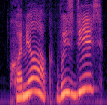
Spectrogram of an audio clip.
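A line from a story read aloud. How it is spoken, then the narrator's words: Shouted. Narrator (Russian): крикнул уголек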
